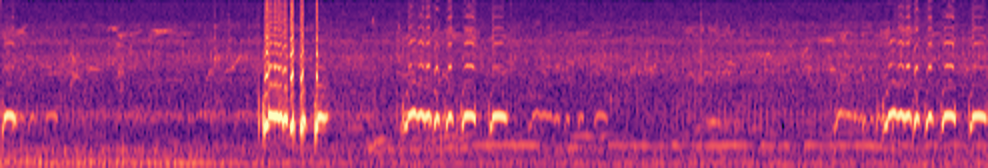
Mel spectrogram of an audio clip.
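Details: Zebra dove lure song: three bursts of rapid, clipped cooing notes in a mid pitch, the loudest at the start, with a faint steady tone between bursts over a constant low rumble.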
